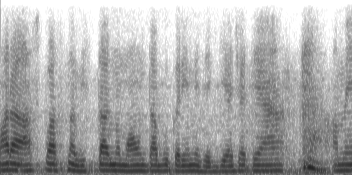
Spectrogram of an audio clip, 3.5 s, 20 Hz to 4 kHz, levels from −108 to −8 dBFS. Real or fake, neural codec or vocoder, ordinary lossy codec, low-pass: fake; codec, 16 kHz in and 24 kHz out, 1 kbps, XY-Tokenizer; Opus, 32 kbps; 3.6 kHz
